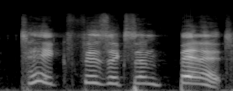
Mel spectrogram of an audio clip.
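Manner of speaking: high, loud, overjoyed yelling. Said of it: "I will run through the streets yelling".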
